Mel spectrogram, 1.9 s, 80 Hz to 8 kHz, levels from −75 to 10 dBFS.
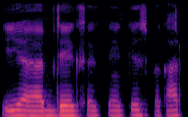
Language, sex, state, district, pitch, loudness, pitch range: Hindi, male, Uttar Pradesh, Gorakhpur, 125 Hz, -27 LUFS, 120-125 Hz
